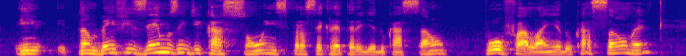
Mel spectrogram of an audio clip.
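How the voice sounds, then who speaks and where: In an ordinary speaking voice, a woman talks at a fairly quick pace with a fairly low pitch. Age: 60s. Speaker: city councillor and teacher. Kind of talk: TV interview. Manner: formal.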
